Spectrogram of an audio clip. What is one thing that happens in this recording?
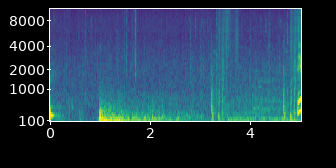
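A wooden structure collapses with a deep, rumbling thud.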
